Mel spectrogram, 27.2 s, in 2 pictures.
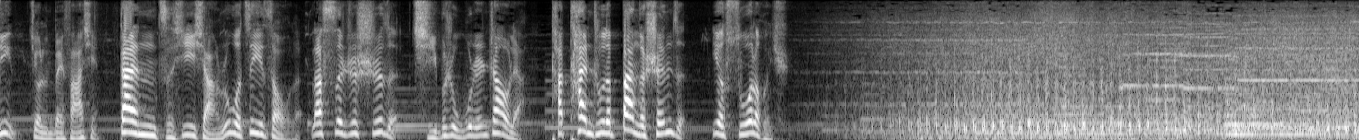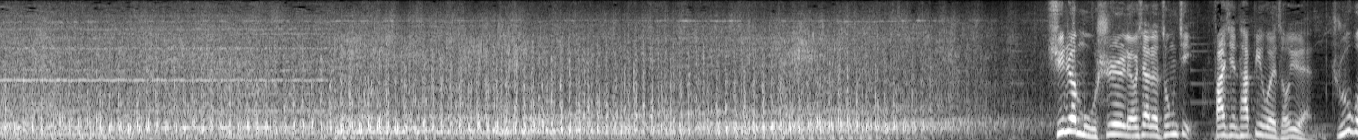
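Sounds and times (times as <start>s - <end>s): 
speech: 0.0s - 7.9s, 24.2s - 27.1s
helicopter propeller whirring: 7.6s - 26.1s.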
